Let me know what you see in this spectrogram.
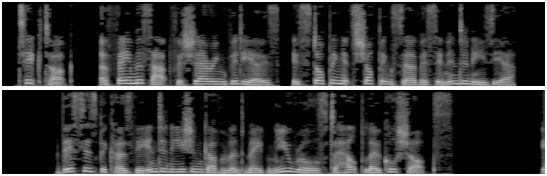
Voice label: English Lower Intermediate FAST Reading; TikTok stops shopping in Indonesia to follow rules; English Newsroom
